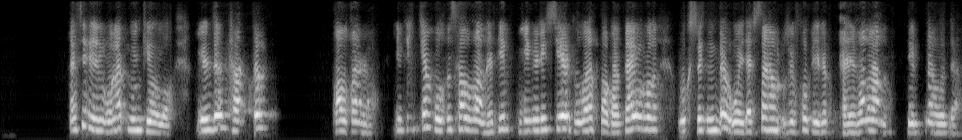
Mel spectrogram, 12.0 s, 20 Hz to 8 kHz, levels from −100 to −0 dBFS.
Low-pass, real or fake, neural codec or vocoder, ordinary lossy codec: none; fake; codec, 16 kHz, 1 kbps, FreqCodec, smaller model; none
